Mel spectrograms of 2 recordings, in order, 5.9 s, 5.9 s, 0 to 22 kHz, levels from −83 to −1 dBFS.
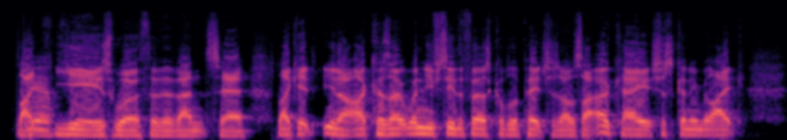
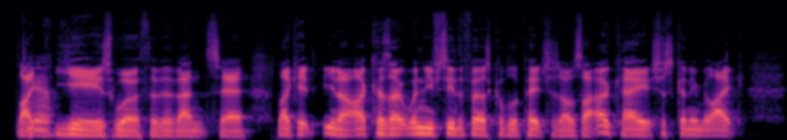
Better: second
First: distortion; slight; 10 dB below the speech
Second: none

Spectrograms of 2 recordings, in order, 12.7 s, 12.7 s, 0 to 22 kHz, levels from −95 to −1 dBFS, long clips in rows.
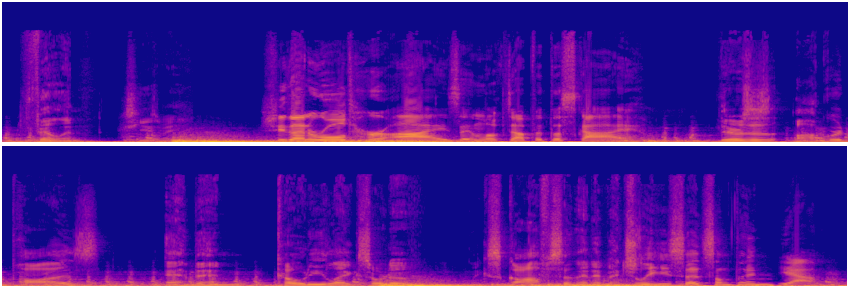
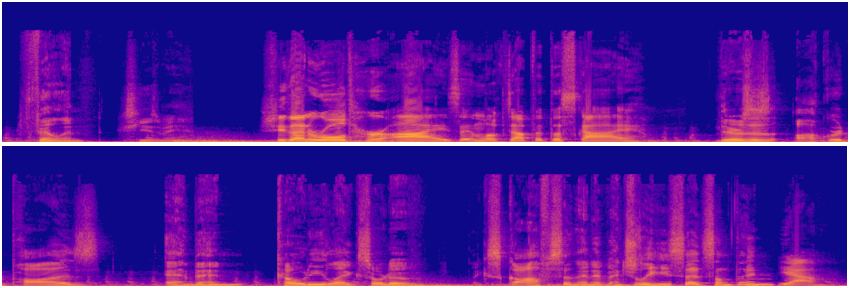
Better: second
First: low rumble; loud; throughout; 6 dB below the speech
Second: low rumble; faint; throughout; 20 dB below the speech

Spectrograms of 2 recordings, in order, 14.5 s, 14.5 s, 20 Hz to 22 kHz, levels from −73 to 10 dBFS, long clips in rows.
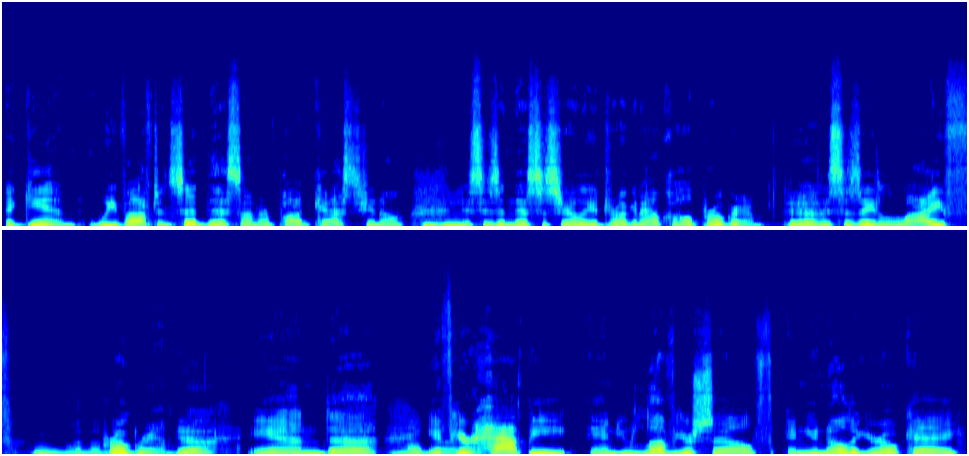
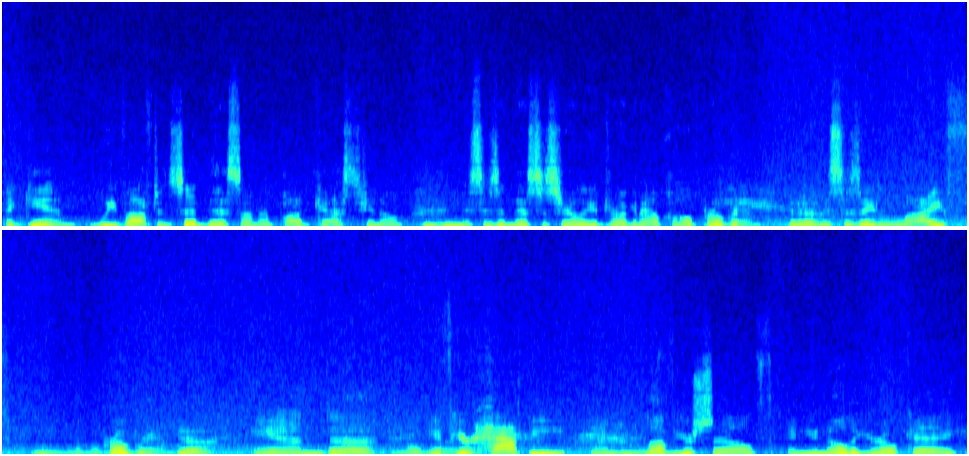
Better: first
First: none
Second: hiss; noticeable; throughout; 15 dB below the speech

